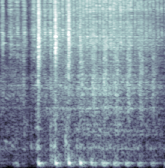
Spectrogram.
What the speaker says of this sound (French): Quand le moteur démarre enfin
